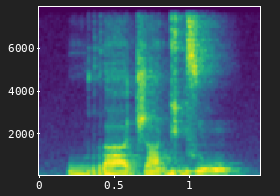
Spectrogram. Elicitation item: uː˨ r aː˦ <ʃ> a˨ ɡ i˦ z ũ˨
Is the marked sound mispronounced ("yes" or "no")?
yes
